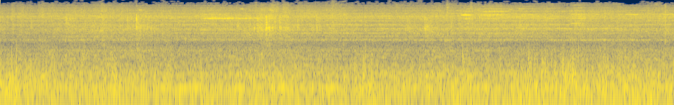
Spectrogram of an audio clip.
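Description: Norfolk Southern freight train of hopper cars rolling past at close range: a steady, loud rumble of steel wheels on the rails, with a faint high wheel squeal a few seconds in.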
